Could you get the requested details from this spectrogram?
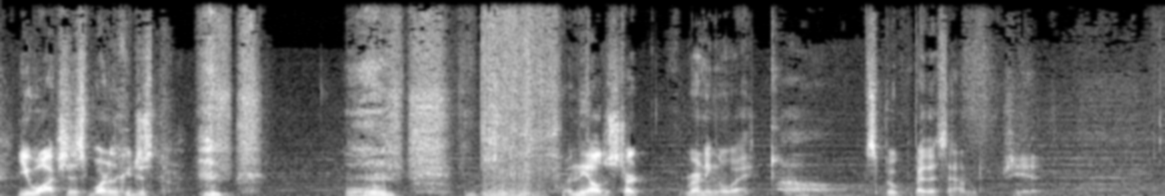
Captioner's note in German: überrumpeltes Grunzen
